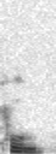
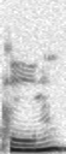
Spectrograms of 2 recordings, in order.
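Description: First: The vowel is kept short. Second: The vowel is held long. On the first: The speaker calls it right. "So it's short" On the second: The speaker calls it wrong. "Not poom"

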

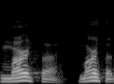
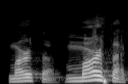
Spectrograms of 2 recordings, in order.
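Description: First: It sounds sad and disappointed. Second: It sounds angry and impatient.

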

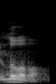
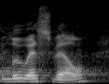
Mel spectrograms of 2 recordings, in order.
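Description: First: The middle is swallowed, Kentucky local style. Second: Every syllable is spelled out fully, tourist style.

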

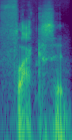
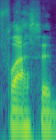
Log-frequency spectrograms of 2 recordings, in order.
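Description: First: The middle is said with a ks sound. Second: The middle is said with a single s sound. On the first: The speaker calls it right. "It's two C's. It is flaccid" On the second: The speaker calls it wrong. "It is not flaccid"

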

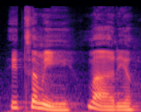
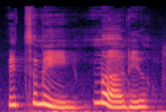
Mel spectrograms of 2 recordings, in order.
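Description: First: A normal-pitched Italian-accented Mario voice. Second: A higher-pitched cartoon Mario voice.

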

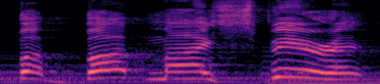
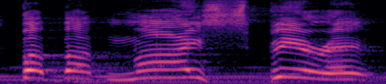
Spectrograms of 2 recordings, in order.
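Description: The two takes are said the same way.

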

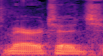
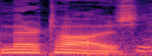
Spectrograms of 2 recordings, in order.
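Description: First: The word gets an English-sounding pronunciation. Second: The word gets a French-sounding pronunciation. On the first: The speaker calls it right. "not a French word. It's an English word" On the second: The speaker calls it wrong. "They're like, oh, the Meritage"

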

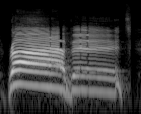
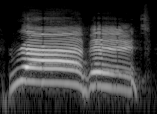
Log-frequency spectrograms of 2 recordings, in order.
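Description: First: The name is said in a theatrical, stylized way. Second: The same.

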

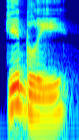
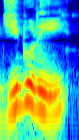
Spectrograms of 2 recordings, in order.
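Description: First: The name is said the non-Japanese way. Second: The name is said the Japanese way. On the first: "because that's what he actually named it after" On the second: "when you translate it into Japanese, you pronounce it with the characters Jiburi"

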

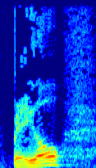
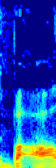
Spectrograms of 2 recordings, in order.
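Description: First: The name is pronounced in an anglicized way. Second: The name is pronounced in a Hebrew-like way. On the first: "The way I was raised to pronounce it is Baal" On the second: "the more Hebraic way to pronounce it is Baal"

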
